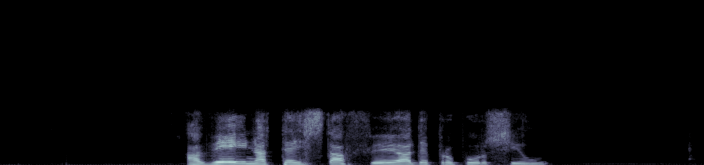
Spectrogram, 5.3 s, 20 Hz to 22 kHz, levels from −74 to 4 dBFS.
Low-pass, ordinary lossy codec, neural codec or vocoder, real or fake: 7.2 kHz; Opus, 16 kbps; none; real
